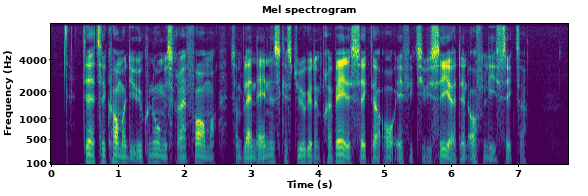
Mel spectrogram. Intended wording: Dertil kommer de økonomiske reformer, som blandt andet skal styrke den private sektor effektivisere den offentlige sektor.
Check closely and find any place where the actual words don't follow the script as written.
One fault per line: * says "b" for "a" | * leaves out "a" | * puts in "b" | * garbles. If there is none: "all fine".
* puts in "og"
